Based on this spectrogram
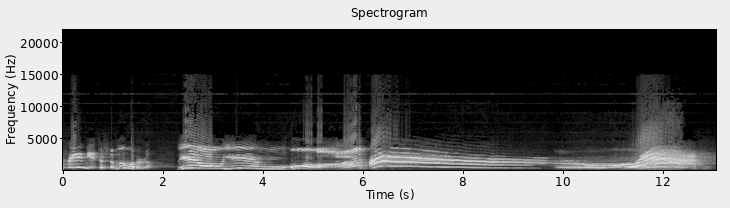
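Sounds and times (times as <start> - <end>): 
speech: 0.2 - 5.7
cats fighting and yowling: 6.2 - 13.0.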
